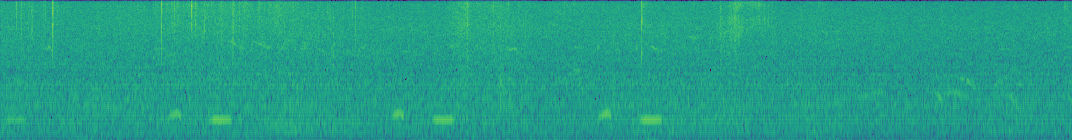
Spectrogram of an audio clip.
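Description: A bird calling a two-note call, a short higher note then a lower one, repeated about every one and a half seconds and stopping about five seconds in, with a few faint clicks.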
